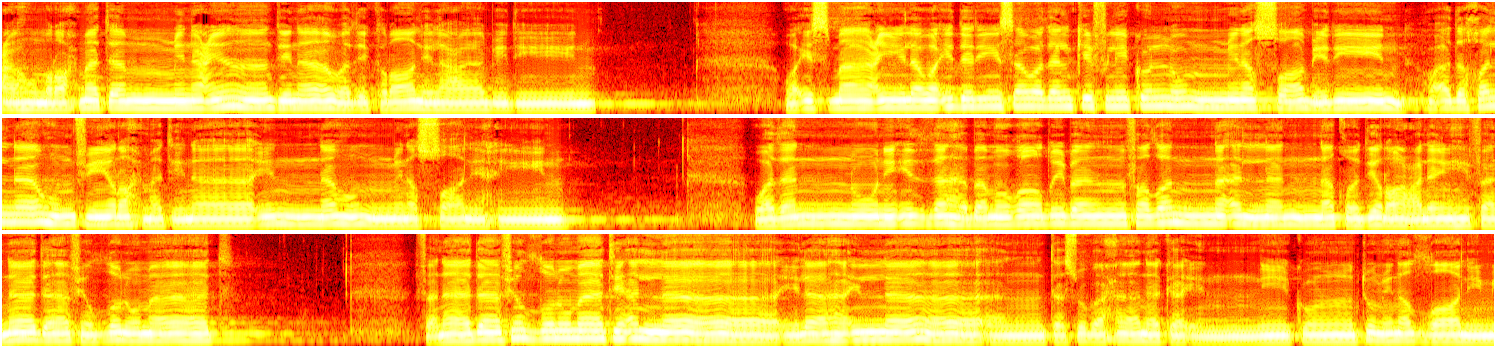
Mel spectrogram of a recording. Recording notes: at the Houghton Masjid (West Street)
